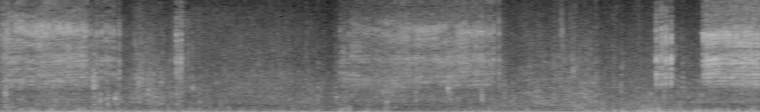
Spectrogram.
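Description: Wind buffeting the microphone and water washing against a jet ski's hull. Three bursts of higher hiss come near the start, in the middle and near the end.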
